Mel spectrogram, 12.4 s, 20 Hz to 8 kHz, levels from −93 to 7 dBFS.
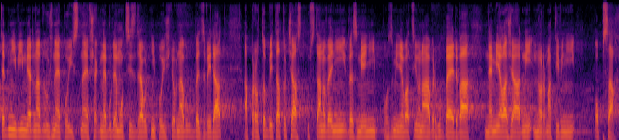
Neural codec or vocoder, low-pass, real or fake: none; 7.2 kHz; real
